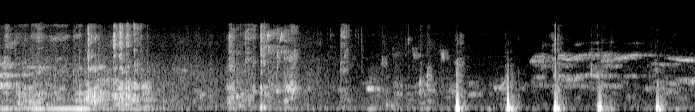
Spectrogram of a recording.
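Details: Golden-crested myna singing, used as a lure to call flocks and not yet in full song: five sharp, clipped notes about every half second, some with a ringing whistled overtone, after several seconds of rustling and handling noise.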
